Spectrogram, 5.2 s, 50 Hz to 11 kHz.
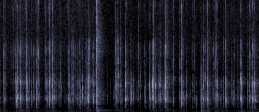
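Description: Both hands type with their fingertips on a black mechanical gaming keyboard with plastic keycaps. Quick, bright, clacky keystrokes come in rapid bursts, each with a sharp, dry click centered in the midrange. There are brief pauses just before the 2- and 4-second marks.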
